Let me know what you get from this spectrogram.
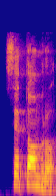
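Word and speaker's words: septembre: হচ্ছে ব্যাপারটা অতটা সেম লাস্টে আরটা ছেড়ে দিবে জাস্ট একবারে হালকা হয়ে যাবে আর তো আর উচ্চারণটা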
